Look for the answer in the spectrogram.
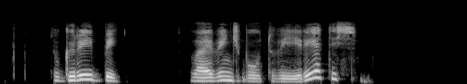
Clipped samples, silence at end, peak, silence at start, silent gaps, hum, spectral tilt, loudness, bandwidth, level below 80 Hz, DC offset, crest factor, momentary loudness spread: under 0.1%; 1 s; 0 dBFS; 0.55 s; 1.28-1.89 s; none; -5.5 dB/octave; -16 LUFS; 7.8 kHz; -58 dBFS; under 0.1%; 18 dB; 11 LU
